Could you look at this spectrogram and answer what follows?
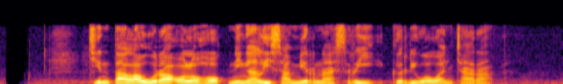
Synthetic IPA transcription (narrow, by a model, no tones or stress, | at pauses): t͡ʃint̪alauɾaɔlɔɦɔk̚niŋalisamirnasɾikɨrdiwawaɲt͡ʃaɾa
